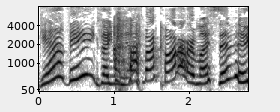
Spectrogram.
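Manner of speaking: very high, slow, drawling put-on voice.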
